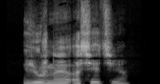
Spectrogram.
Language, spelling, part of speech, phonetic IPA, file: Russian, Южная Осетия, proper noun, [ˈjuʐnəjə ɐˈsʲetʲɪjə], Ru-Южная Осетия.ogg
